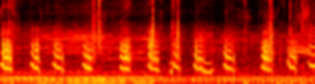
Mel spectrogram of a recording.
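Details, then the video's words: Partridge called teetar, Irani teetar: a fast series of hoarse, falling chuck notes, evenly spaced about three per second, over a constant low background hum. "buday teetar ki awaz,irani teetar awaz,teetar sound"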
